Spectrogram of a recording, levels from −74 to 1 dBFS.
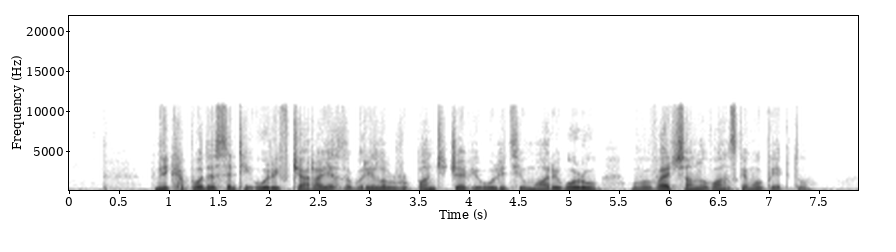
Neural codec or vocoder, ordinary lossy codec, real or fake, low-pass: codec, 16 kHz in and 24 kHz out, 0.6 kbps, FocalCodec, streaming, 2048 codes; none; fake; 10.8 kHz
